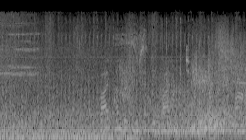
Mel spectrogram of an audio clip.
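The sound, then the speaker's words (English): Helicopter in a base-defense video game, a steady, dense rotor drone running throughout with a voice talking over it. “That's a helicopter.”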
